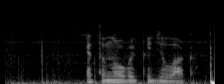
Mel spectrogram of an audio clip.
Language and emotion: Russian, neutral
